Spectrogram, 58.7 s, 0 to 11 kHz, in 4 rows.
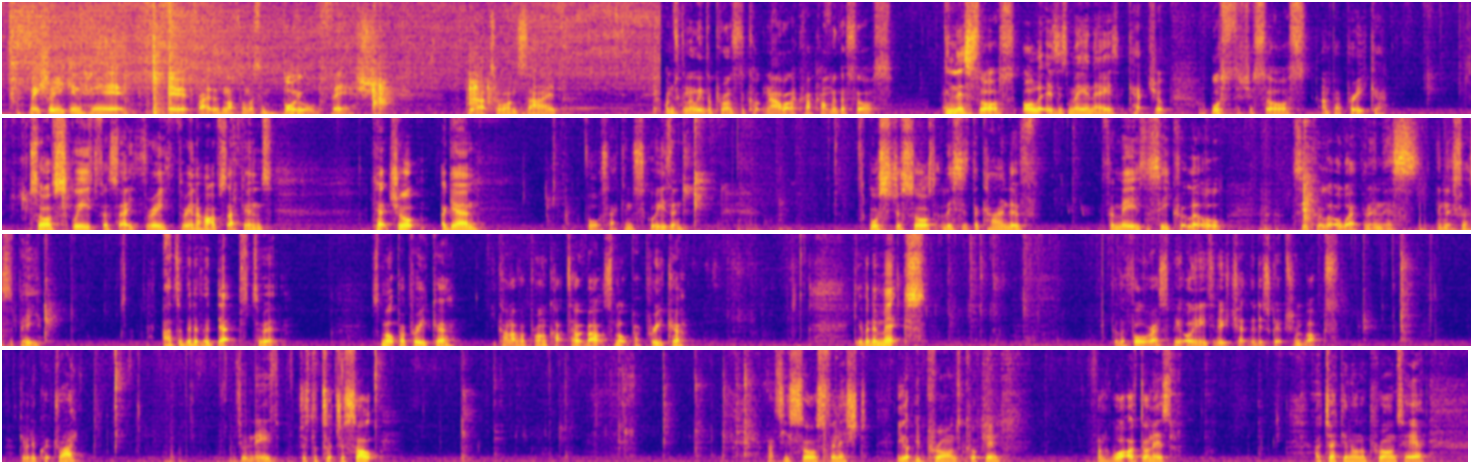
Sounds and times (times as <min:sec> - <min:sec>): Inside, small room: 0:00.0 - 0:58.7
Speech: 0:00.3 - 0:03.8, 0:04.7 - 0:05.7, 0:06.6 - 0:13.9, 0:15.0 - 0:17.4, 0:18.4 - 0:19.5, 0:20.5 - 0:21.6, 0:23.3 - 0:25.1, 0:25.7 - 0:27.0, 0:27.6 - 0:29.8, 0:31.0 - 0:32.3, 0:33.1 - 0:36.3, 0:37.9 - 0:38.7, 0:40.5 - 0:42.8, 0:44.1 - 0:44.9, 0:46.4 - 0:47.9, 0:51.7 - 0:54.2, 0:55.0 - 0:55.9, 0:57.2 - 0:58.4.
